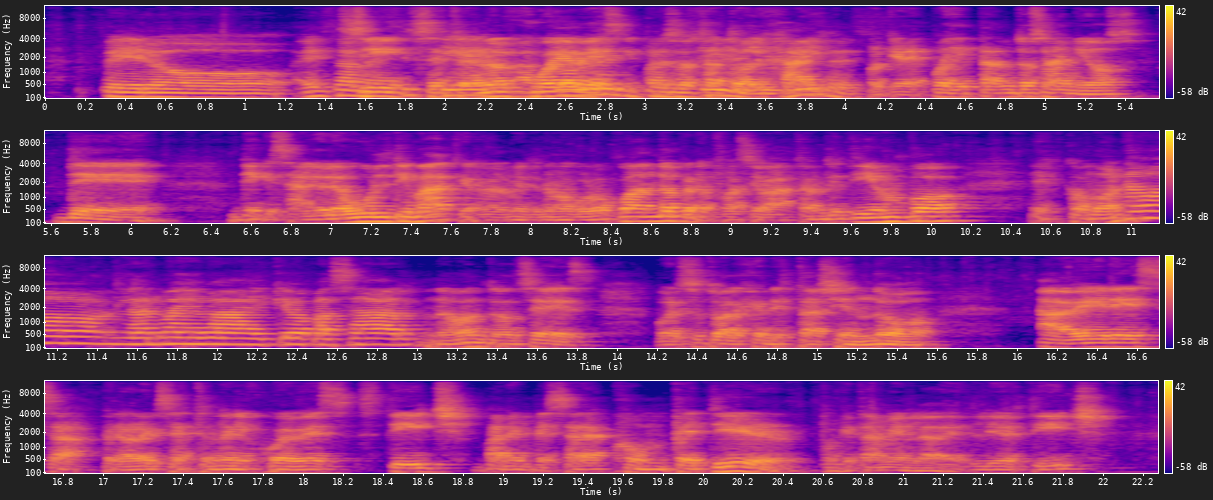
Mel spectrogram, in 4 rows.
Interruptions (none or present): present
